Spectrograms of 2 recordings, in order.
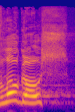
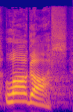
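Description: First: "logos" said the newer way, long O in both syllables, LOH-gohs; newer pronunciation of logos. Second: "logos" with short O sounds, LAH-gahs; old pristine pronunciation. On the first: Pastor shows the congregation the modern way, long O "logos". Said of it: "the newer way with your Bible software". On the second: Pastor teaches the old way, short O "logos". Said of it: "taught it as logos with the omicron, short O". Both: Shown as a demonstration.

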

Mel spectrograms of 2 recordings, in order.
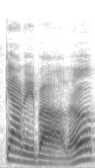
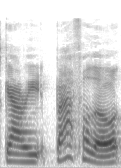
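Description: First: Said in the usual way. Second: "Barlow" said as "Parfalow", a p with an f sound inside; mispronounced name. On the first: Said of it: "not [name]". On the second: Shown as a demonstration. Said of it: "So that's [name], not [name]".

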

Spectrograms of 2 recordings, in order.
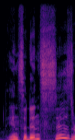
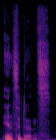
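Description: First: "incidences" drawn out with an extra final syllable; trying out INCIDENCES. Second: "incidents" in three syllables, ending in "nts"; settling on INCIDENTS. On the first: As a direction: say "incidences" slowly, ending in "siz". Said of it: "incidences or incidents?". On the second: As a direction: say "incidents" lower and softer, no extra syllable. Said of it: "It's not incidences". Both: Shown as a demonstration.

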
